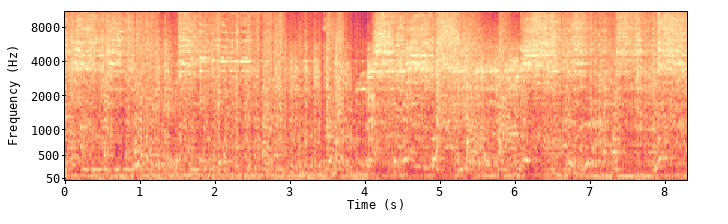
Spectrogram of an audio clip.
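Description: Metal band playing loud live: distorted electric guitars, bass and a drum kit.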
